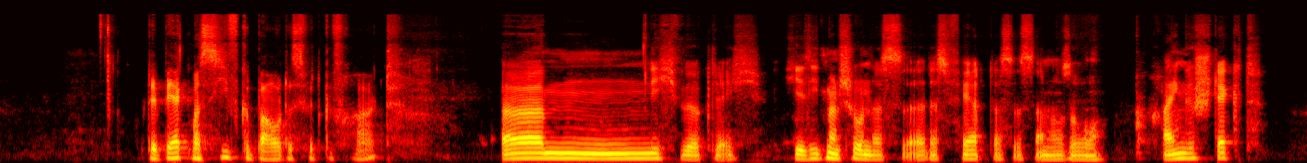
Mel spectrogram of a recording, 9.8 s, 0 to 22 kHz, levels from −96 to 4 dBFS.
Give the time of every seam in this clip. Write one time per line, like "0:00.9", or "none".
0:01.0
0:05.8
